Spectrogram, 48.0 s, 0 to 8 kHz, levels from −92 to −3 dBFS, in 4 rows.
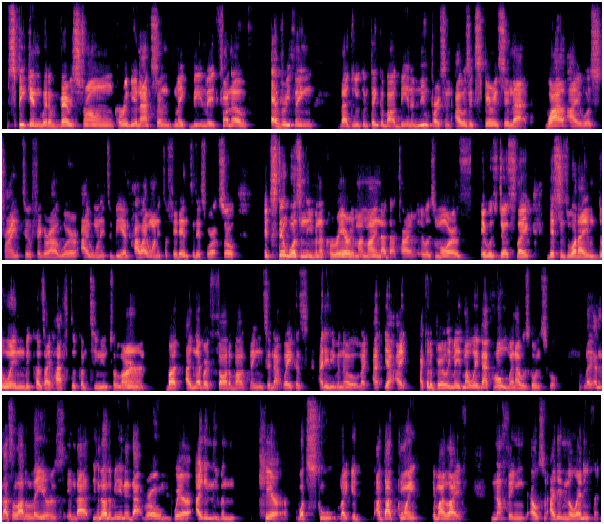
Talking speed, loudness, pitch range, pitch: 190 wpm, -26 LUFS, 100-120 Hz, 110 Hz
